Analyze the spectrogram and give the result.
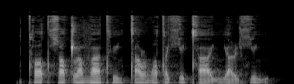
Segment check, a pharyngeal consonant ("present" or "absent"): absent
